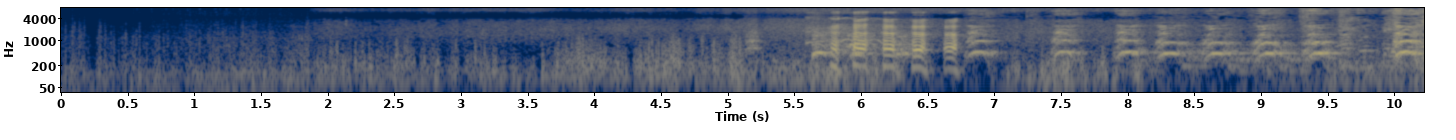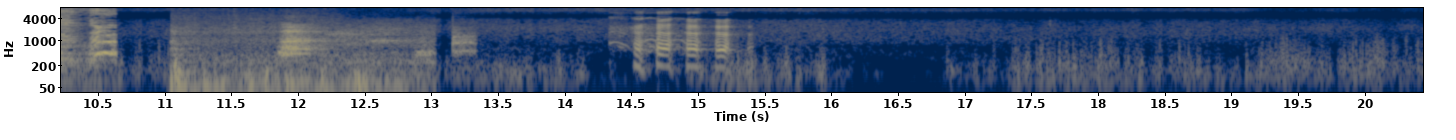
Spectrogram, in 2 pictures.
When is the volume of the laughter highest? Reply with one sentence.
The volume of the laughter peaks at 6 seconds.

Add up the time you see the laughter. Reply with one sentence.
The laughter can be heard for 2 seconds in total.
